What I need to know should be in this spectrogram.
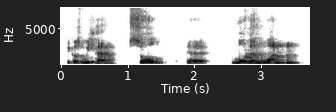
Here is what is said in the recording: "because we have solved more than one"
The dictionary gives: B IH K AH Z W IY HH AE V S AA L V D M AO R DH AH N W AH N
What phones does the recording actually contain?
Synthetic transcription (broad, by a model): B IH K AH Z W IY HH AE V S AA L D M AO R DH AH N W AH N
